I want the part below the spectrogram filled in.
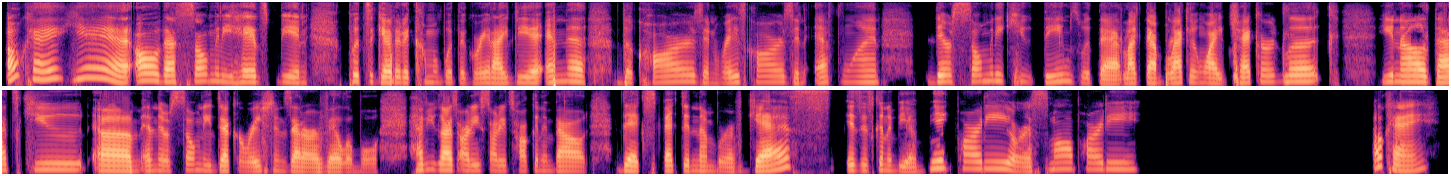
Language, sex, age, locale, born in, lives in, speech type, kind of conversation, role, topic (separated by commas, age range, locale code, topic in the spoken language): English, female, 40-44, en-US, United States, United States, conversation, advice, advisor, How can I plan a surprise party for my close friend?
